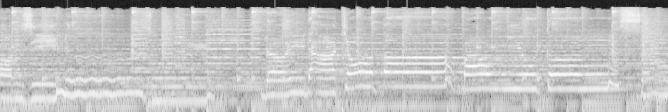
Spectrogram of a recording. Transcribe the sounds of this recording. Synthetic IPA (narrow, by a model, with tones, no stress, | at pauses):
ɔ˨˩nzi˨˩nɨ̰˧˥ə | zo˨˩ | jj | ɗəː˨˩jɗa̰ː˧˥t͡ɕɔ˧˦t̪aː˧ | ɓaː˧wɲi˧əwkəː˧nsa˧˥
